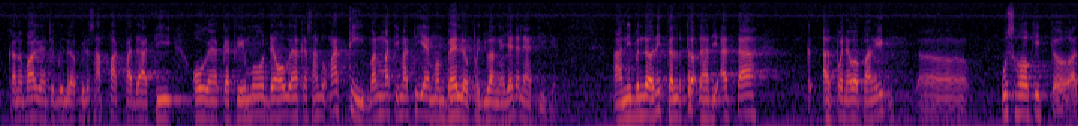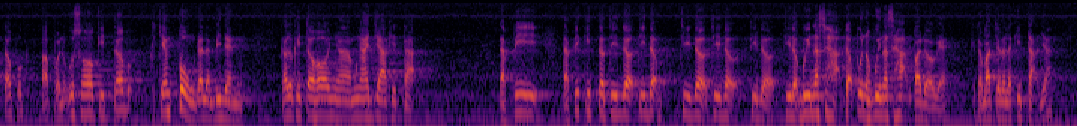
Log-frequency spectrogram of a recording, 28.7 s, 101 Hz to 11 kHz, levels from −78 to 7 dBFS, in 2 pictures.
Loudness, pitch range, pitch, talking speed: -34 LUFS, 130-165 Hz, 150 Hz, 150 wpm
